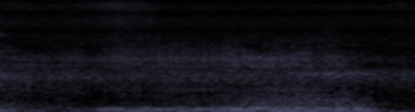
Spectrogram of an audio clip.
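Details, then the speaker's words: Dog snoring while asleep, heard in the background of a room: a low, rumbling, slightly buzzing snore that rises and fades over one breath. "ce que vous entendez derrière c'est Théo qui grne qui crne qui ronfle voilà petit élément sympa"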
